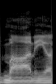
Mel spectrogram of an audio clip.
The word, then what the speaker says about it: Mahoney: It's actually Reed Marnie, I think. That's how you I think it is. Marnie. – Yeah, because it sounds... – No, I say it's spelt Mahoney, and that's how you're supposed to say that name. – So yeah, but it is Marnie, which is why...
